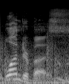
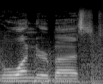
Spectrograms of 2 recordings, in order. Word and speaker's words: Blunderbuss: It's the Blunderbuss. Okay. I was going to say it wrong again. It was like Wonderbust thing, whatever it's called.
